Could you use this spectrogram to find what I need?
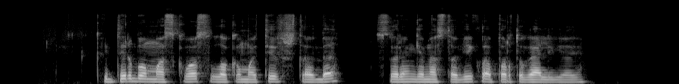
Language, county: Lithuanian, Kaunas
